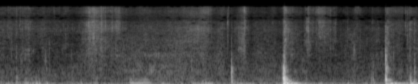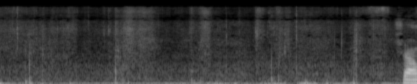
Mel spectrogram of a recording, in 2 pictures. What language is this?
Vietnamese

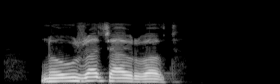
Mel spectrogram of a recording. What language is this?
Yidgha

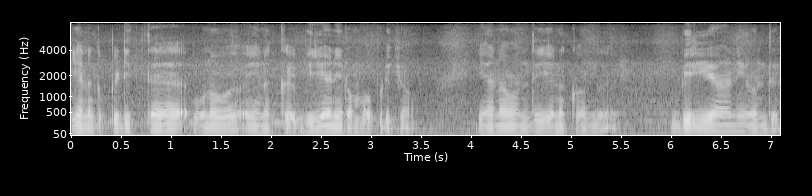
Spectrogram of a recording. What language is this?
Tamil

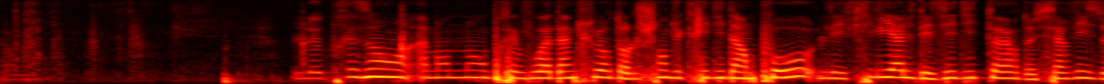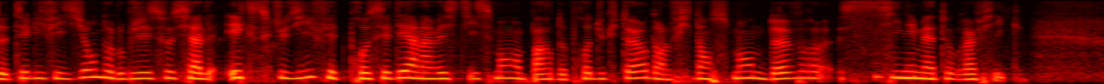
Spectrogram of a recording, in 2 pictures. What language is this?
French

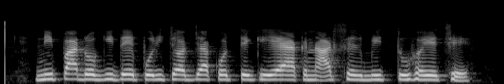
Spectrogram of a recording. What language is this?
Bangla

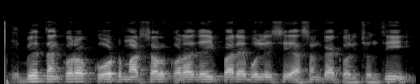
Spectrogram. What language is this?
Odia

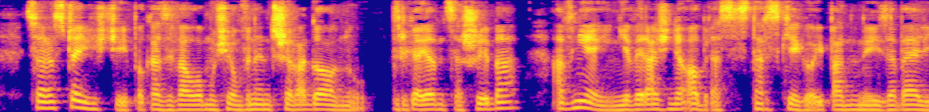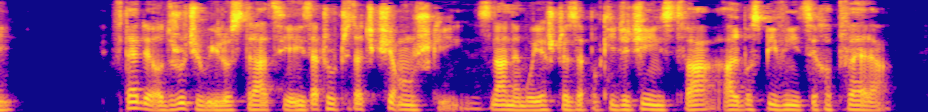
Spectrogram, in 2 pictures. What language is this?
Polish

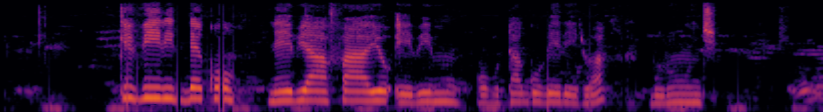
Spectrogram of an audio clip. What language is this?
Ganda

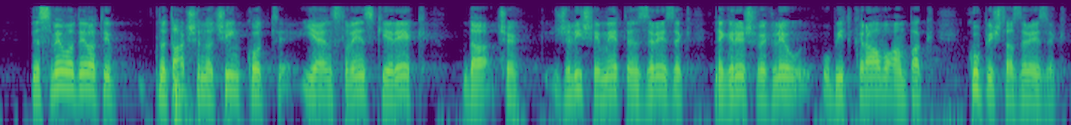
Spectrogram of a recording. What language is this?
Slovenian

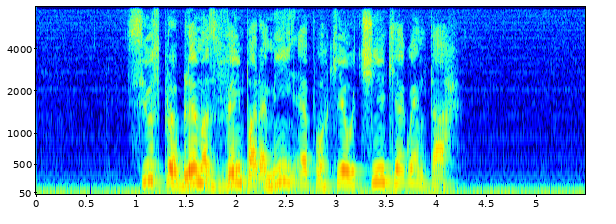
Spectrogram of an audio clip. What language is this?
Portuguese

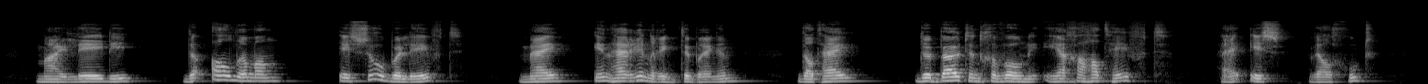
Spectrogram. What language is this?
Dutch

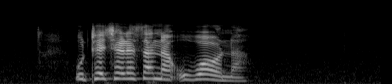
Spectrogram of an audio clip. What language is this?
Venda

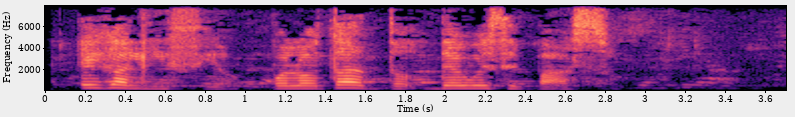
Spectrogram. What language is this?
Galician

